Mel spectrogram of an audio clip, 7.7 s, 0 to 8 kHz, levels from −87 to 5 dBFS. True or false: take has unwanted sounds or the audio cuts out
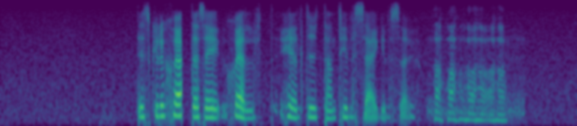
true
